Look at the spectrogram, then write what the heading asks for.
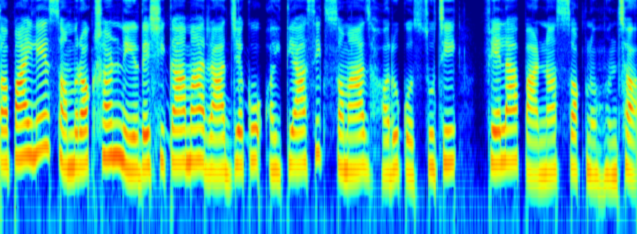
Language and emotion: Nepali, neutral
